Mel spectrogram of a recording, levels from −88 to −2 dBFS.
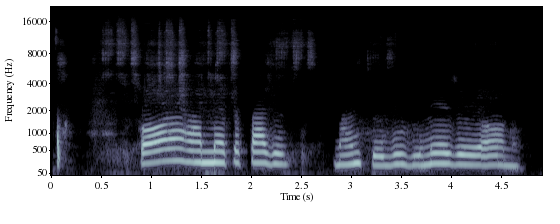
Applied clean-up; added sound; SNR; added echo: neural mask model Resemble Enhance denoiser.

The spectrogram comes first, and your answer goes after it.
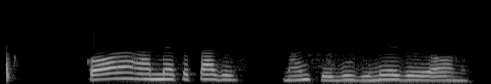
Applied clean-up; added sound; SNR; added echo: none; none; none; none.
